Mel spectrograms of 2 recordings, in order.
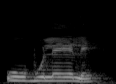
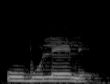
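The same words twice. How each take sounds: No difference in how they are said.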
